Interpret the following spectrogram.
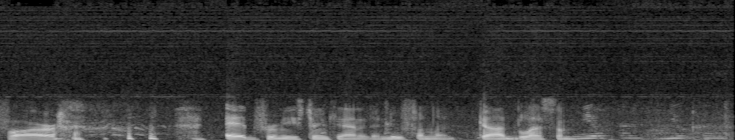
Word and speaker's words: Newfoundland: Ed from Eastern Canada, Newfoundland. God bless him. Newfoundland. How do you spell that?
